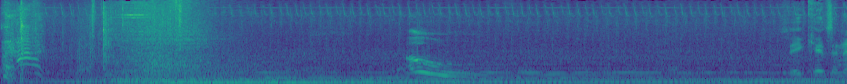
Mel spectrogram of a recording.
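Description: A helicopter engine hums steadily nearby.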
